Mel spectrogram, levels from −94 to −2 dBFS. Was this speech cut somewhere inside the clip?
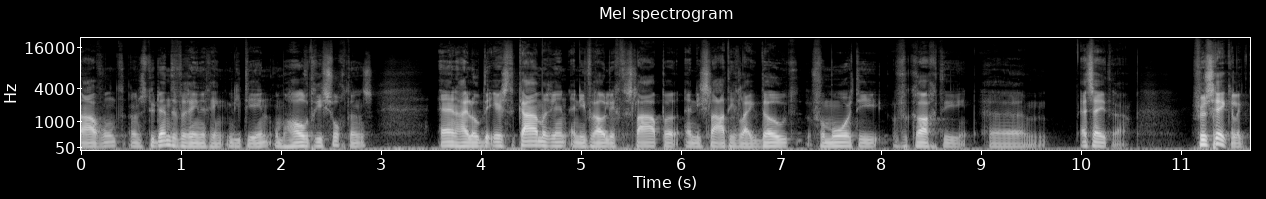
no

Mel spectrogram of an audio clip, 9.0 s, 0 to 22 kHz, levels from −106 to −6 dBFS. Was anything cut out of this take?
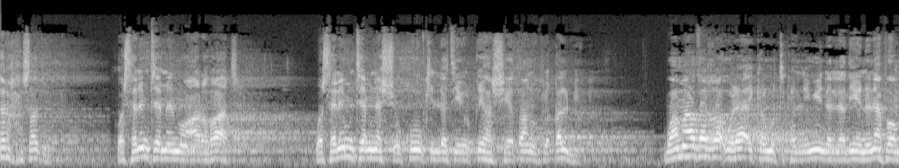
yes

